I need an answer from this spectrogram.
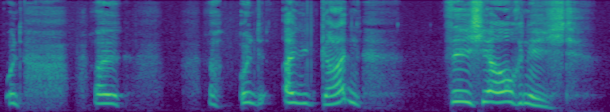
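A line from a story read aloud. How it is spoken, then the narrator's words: Tired voice. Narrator (German): sagte eine müde Stimme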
